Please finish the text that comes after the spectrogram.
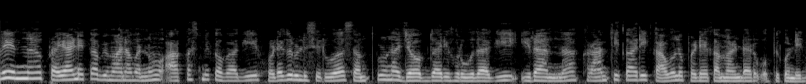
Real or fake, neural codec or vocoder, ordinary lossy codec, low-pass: fake; codec, 16 kHz, 8 kbps, FreqCodec, larger model; none; none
